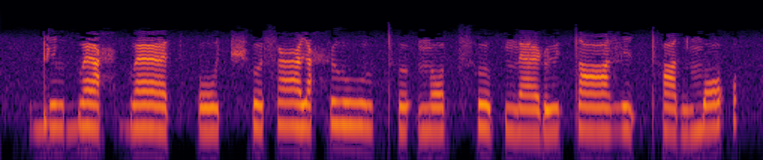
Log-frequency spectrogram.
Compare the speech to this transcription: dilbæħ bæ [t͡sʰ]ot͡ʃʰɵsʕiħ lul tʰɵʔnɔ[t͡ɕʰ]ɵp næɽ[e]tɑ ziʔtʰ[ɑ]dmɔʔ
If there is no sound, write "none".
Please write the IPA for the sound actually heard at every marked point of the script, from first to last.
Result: t͡sʼ, t͡sʰ, y, ɑ

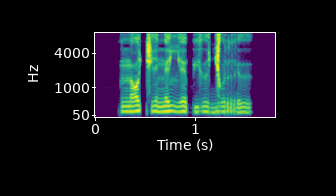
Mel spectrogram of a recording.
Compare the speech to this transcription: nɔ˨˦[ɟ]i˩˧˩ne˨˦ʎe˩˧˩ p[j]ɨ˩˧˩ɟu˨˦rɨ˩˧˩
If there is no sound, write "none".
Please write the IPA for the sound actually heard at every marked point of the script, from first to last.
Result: c, j

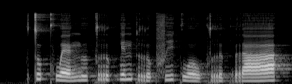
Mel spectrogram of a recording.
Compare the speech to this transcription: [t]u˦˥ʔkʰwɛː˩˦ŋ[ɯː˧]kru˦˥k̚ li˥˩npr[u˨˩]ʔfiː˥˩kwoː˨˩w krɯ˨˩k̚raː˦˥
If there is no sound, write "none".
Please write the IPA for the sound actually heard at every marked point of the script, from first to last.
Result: t, ɯː˧, u˨˩

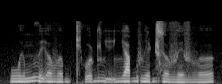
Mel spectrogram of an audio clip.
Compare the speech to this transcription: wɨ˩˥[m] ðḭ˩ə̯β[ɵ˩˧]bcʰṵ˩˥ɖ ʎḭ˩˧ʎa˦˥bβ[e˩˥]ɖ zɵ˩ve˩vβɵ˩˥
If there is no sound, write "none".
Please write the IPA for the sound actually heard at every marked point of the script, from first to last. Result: m, ɵ˩˧, i˩˥

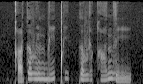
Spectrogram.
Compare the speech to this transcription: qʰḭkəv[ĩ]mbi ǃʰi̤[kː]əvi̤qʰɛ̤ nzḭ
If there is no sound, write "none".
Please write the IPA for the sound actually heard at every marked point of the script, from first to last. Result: ĩ, kː

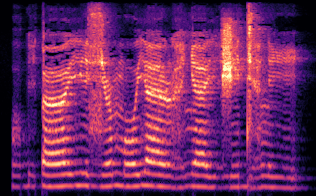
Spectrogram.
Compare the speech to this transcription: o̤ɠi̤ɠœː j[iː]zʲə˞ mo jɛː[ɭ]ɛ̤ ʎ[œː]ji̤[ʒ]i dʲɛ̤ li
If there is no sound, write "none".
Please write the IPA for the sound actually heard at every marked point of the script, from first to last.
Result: i, ɭ, ɛː, ʒ

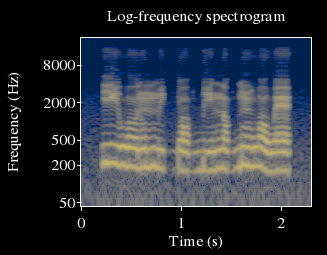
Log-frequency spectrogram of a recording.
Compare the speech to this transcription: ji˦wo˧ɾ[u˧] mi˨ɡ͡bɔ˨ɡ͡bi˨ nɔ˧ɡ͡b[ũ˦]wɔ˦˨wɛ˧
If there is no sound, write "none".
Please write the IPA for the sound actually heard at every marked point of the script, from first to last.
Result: ũ˧, ũ˦

